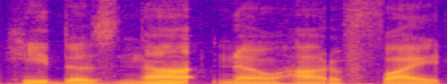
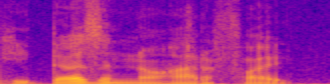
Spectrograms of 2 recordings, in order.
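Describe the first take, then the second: First: The words does and not are said separately. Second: Does and not merge into one contracted word. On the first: "instead of saying" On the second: "I could say"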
